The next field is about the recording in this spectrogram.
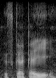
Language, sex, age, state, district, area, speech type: Urdu, male, 30-45, Bihar, Supaul, rural, spontaneous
